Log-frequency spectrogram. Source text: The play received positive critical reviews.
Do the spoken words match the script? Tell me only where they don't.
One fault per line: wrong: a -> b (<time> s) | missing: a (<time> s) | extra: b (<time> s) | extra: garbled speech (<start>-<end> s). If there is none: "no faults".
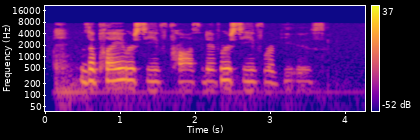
wrong: critical -> received (2.3 s)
